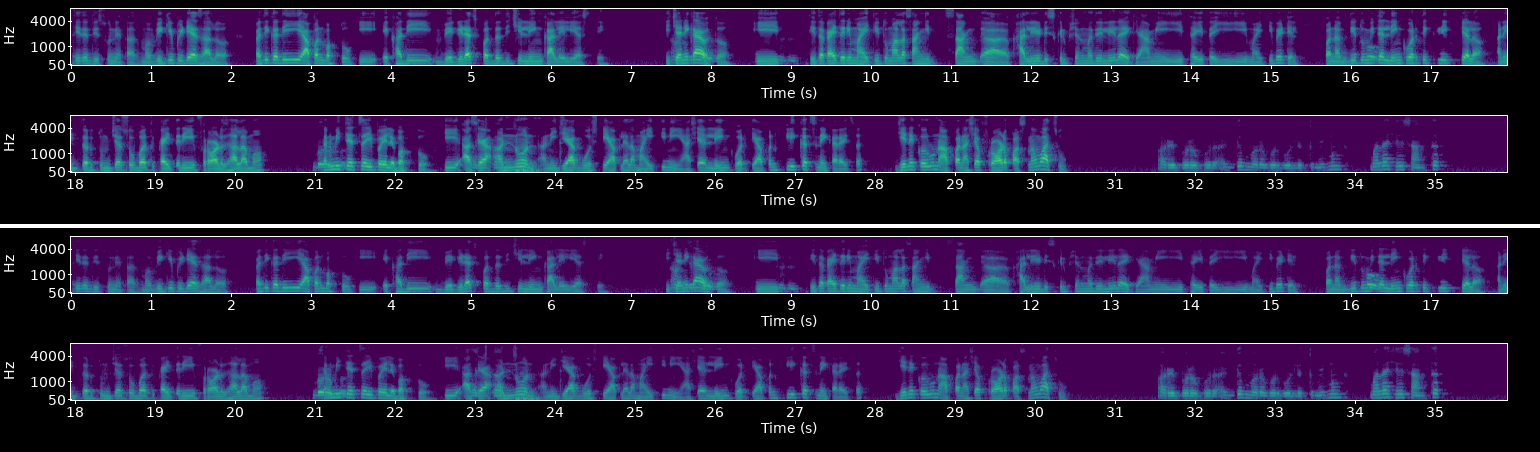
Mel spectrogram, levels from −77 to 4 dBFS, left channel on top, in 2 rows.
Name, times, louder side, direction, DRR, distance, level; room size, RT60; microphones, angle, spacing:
voice 1, 0.0-2.0 2.3-6.7 7.4-8.2 8.6-8.9 9.2-10.8 11.0-15.3 15.7-20.4 21.1-27.8 28.3-30.4, left 6 dB, 45° left, 0.3 m, -30 dB
voice 2, 7.5-8.1 8.8-9.1 16.2-16.4 18.3-18.4 21.0-21.4 22.9-23.7 31.5-33.9 34.2-35.0, right 2 dB, 20° right, 0.5 m, -37 dB
sound 1, 15.8-16.5 16.8-20.9 22.5-23.1 23.4-24.2, left 2 dB, 85° left, 0.8 m, -46 dB
9.2 x 4.0 x 7.1 m
head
